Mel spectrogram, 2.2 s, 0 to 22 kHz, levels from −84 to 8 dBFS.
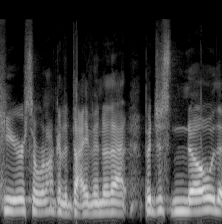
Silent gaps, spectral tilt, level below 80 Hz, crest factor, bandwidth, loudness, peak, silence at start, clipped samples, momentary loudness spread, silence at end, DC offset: none; -6.5 dB/octave; -66 dBFS; 14 dB; 13 kHz; -16 LUFS; 0 dBFS; 0 s; under 0.1%; 6 LU; 0 s; under 0.1%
